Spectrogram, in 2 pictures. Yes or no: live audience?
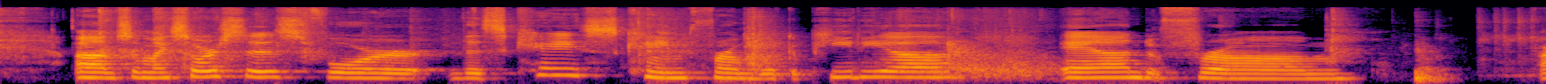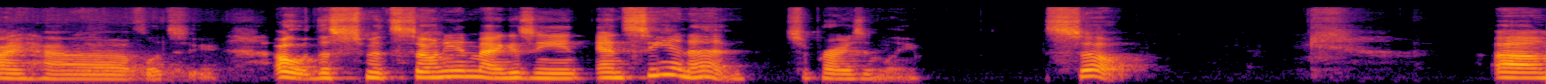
no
